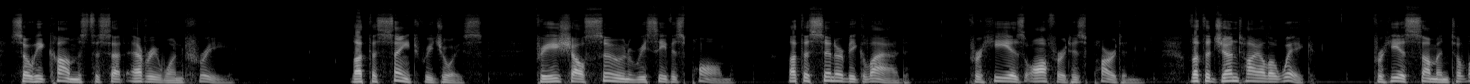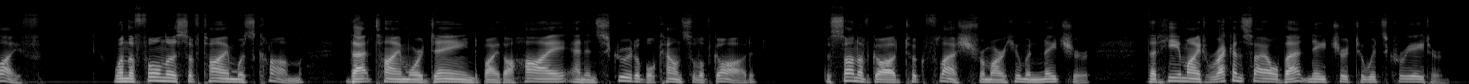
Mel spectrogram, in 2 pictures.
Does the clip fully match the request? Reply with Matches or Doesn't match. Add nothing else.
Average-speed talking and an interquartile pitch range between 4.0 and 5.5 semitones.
Matches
